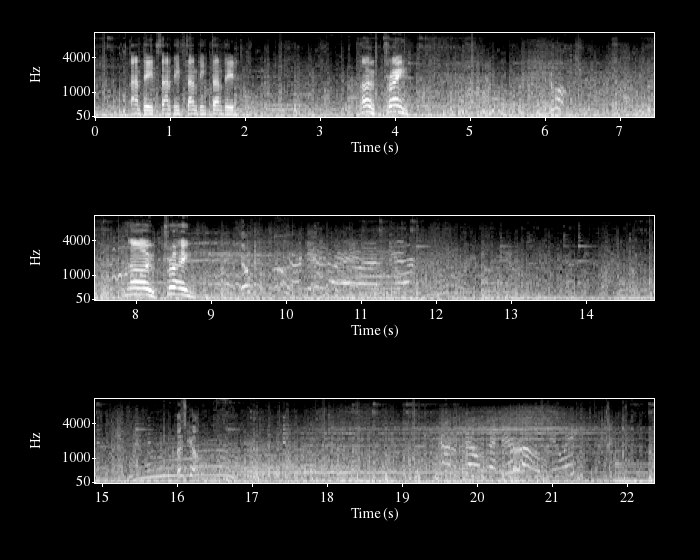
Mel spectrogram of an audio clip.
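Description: A horse's hooves gallop over dry ground.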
